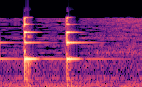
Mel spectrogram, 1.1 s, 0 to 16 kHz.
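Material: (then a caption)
Fired ceramic. A finished, glaze-fired ceramic bowl is tapped twice with a finger. Each tap gives a bright, clear ring centered near 1.2 kHz with higher overtones that fades quickly. The bowl has a nice ring, as expected for a fully fired piece of pottery.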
